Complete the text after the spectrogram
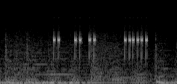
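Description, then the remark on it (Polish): A keycard reader at a door of a building complex gives a few short, high electronic beeps as a card is held to it, then a quick run of five rapid beeps, all crisp against a faint low background hum. “wyciąga jakąś kartę, którą przykłada do, którą po prostu przykłada do czytnika.”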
